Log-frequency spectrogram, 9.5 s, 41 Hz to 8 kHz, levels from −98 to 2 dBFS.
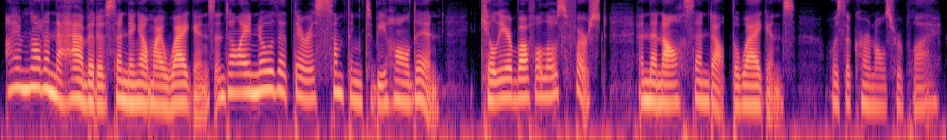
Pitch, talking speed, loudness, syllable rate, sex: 190 Hz, 235 wpm, -20 LUFS, 6.2 syllables/s, female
